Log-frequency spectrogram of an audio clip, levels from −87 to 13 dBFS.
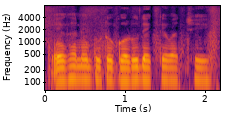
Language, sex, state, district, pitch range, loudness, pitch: Bengali, male, West Bengal, Cooch Behar, 115-120 Hz, -16 LUFS, 115 Hz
